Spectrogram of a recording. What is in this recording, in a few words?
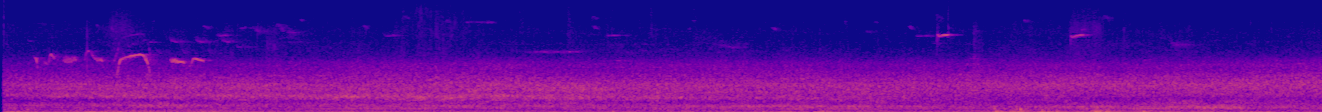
sunday afternoon birds, includes birds and clock striking quarter past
